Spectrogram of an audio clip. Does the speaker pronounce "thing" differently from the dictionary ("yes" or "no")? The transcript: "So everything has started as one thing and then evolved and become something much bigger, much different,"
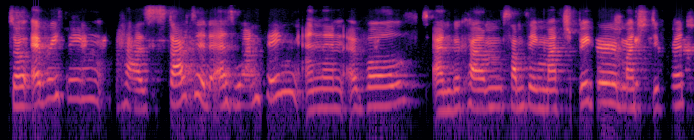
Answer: no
